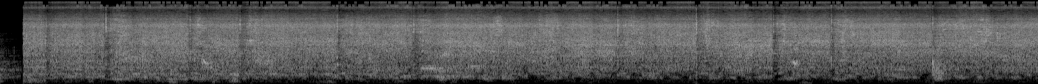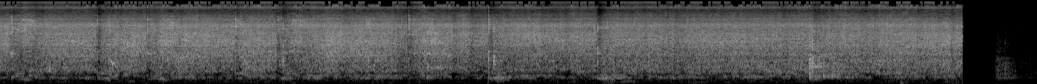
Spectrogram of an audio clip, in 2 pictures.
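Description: Vegetables fry in a cooked spice paste, a steady close sizzle and hiss that runs unbroken for about twenty seconds with faint stirring and no talk.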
